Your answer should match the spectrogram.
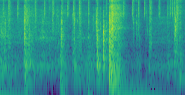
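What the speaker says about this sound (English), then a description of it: "I love how these doors close." Car doors shutting in a cluttered home garage where cars are being moved out of winter storage, several solid thunks and clicks spread over a few seconds with faint rustling between them.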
